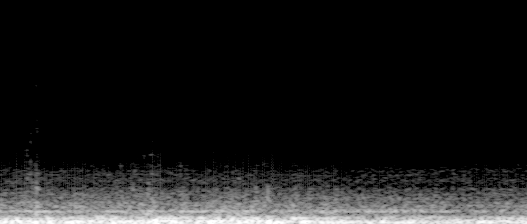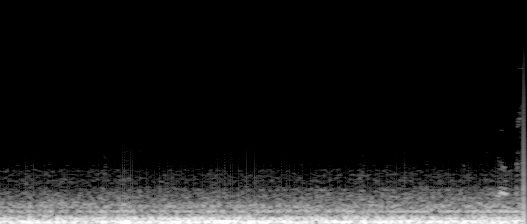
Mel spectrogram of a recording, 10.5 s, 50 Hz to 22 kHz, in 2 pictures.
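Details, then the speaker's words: 2018 Jeep Compass after front sway bar link replacement, mic near floor by driver's feet, driving over bumps and U-turn: only steady low road rumble, no clunks or rattles; earlier clunk gone, quiet suspension. "noise is now gone. Going to hang my U-turn here. Let's see. All right. Quiet as a mouse."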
